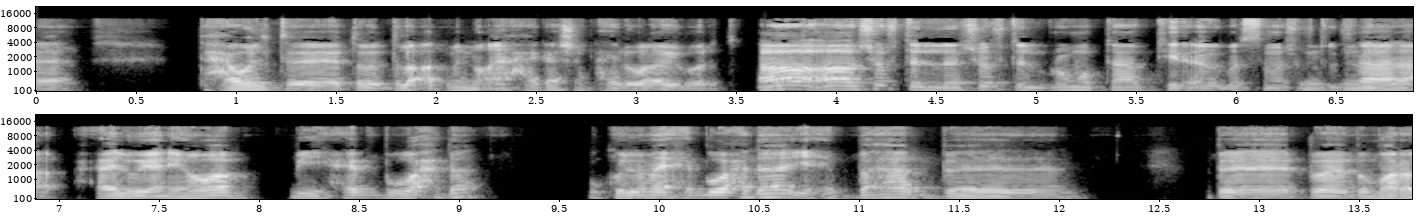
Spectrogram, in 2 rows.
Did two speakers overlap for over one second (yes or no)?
no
